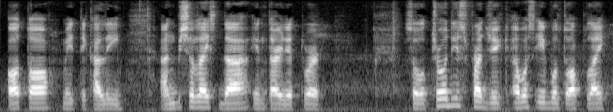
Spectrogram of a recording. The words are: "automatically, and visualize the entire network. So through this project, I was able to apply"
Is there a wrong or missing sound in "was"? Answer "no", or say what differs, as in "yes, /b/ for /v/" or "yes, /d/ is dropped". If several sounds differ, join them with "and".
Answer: yes, /s/ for /z/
